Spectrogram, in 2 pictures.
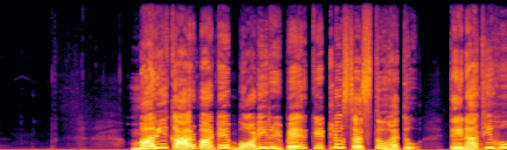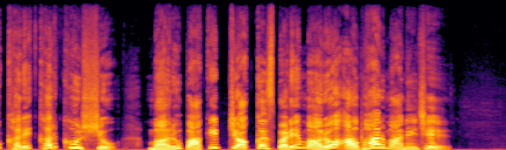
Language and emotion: Gujarati, happy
